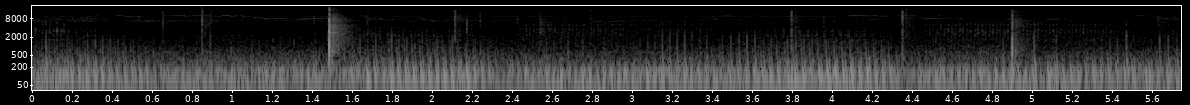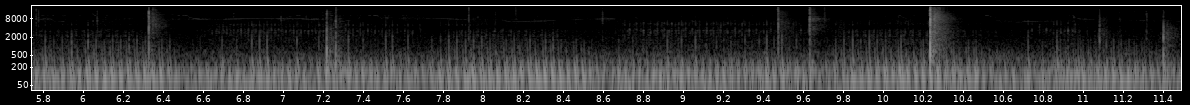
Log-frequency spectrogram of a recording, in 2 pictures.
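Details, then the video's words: Soft, continuous low purring from a sleeping cat, pulsing gently with each breath, while a cozy fireplace crackles with frequent bright snaps and pops. "Sleeping Cat 🐱💤Fireplace & Soft Purring"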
